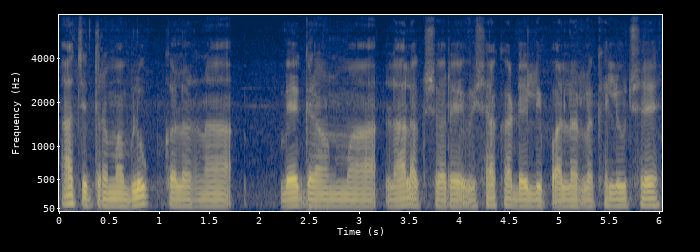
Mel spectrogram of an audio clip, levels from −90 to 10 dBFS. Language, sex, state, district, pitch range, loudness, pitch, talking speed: Gujarati, male, Gujarat, Valsad, 90-105 Hz, -20 LUFS, 95 Hz, 140 wpm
